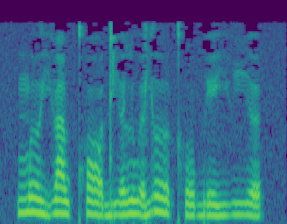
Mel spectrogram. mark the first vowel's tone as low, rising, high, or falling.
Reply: falling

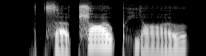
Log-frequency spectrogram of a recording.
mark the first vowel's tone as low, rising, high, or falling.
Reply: low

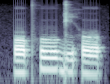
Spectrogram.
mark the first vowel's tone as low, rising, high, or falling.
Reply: low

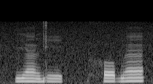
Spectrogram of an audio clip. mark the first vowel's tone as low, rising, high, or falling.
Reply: low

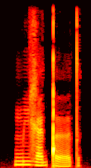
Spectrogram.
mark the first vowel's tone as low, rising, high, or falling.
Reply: high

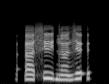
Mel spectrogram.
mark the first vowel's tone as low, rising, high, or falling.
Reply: low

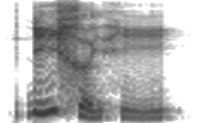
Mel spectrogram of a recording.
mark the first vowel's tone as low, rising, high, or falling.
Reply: rising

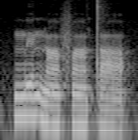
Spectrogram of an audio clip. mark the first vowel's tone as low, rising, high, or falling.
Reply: high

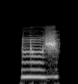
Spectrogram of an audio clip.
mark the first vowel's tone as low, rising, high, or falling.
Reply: high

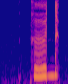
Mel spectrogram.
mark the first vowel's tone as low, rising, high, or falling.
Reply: rising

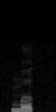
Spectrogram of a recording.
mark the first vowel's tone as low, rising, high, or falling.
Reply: rising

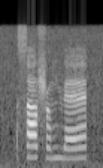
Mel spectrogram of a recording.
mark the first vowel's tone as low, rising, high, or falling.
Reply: high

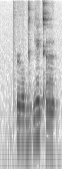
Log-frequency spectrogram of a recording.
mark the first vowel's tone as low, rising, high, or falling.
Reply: low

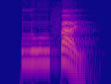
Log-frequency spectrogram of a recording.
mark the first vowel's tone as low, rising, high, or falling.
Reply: high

